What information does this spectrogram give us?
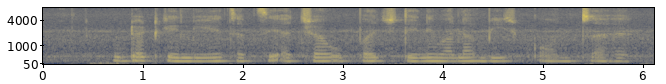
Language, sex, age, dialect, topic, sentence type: Hindi, female, 18-24, Marwari Dhudhari, agriculture, question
